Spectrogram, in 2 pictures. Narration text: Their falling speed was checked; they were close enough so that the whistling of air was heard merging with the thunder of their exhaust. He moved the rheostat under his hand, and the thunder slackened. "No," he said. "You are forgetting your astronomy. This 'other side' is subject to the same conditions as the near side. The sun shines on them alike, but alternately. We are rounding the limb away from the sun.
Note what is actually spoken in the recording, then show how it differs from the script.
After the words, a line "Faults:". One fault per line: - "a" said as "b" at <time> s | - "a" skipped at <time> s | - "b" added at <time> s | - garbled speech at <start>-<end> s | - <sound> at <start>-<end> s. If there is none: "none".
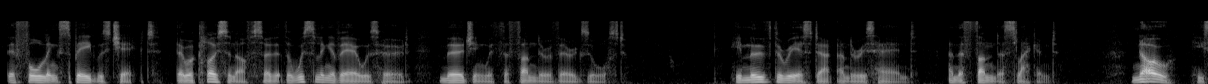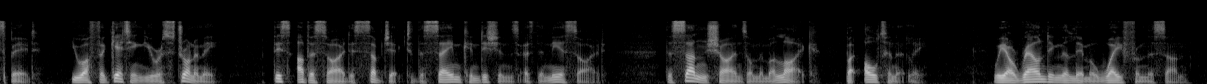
Their falling speed was checked; they were close enough so that the whistling of air was heard merging with the thunder of their exhaust. He moved the rheostat under his hand, and the thunder slackened. "No," he sped. "You are forgetting your astronomy. This 'other side' is subject to the same conditions as the near side. The sun shines on them alike, but alternately. We are rounding the limb away from the sun.
Faults:
- "said" said as "sped" at 12.0 s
